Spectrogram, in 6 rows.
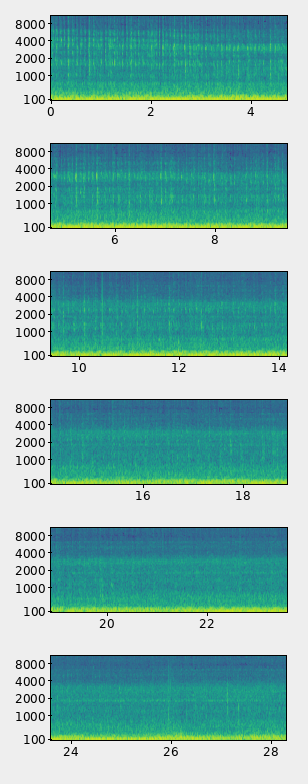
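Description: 1969 Plymouth Barracuda's 318 cubic-inch small-block V8 idling steadily through its exhaust.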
